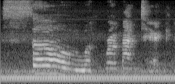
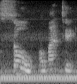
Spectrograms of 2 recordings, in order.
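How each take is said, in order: First: The vowel in 'so' is drawn out long. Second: The vowel in 'so' is short. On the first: The speaker calls it right. "I am extending the long vowel sound" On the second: The speaker calls it wrong. "It's not so romantic"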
